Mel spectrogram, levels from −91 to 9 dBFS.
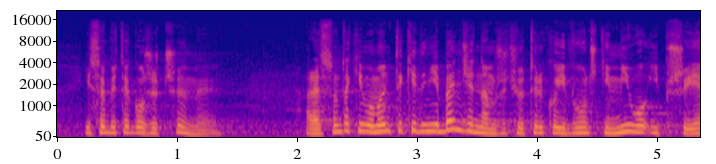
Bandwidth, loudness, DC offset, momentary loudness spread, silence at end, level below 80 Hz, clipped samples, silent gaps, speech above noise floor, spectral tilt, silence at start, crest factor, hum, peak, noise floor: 15.5 kHz; -27 LUFS; under 0.1%; 8 LU; 0 s; -62 dBFS; under 0.1%; none; 29 dB; -6.5 dB/octave; 0.25 s; 14 dB; none; -12 dBFS; -55 dBFS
